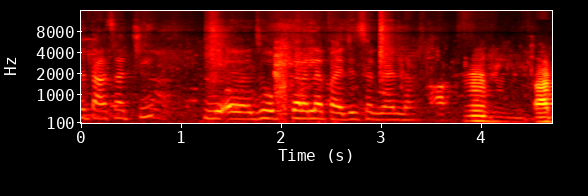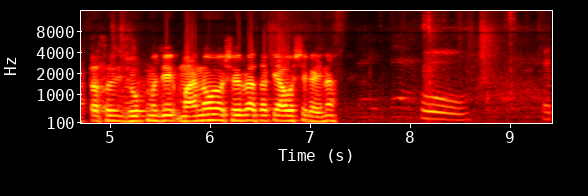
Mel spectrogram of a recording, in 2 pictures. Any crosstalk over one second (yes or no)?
no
